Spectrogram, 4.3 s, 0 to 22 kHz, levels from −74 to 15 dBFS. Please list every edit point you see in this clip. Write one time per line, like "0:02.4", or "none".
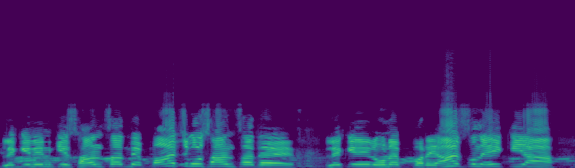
none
